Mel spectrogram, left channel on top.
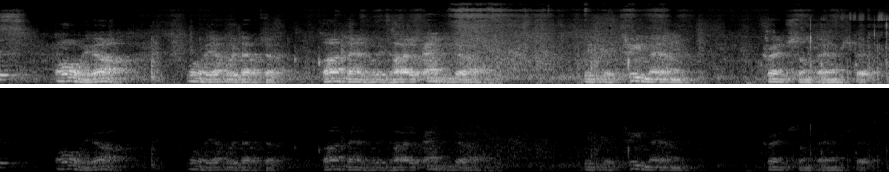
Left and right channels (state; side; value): quieter; right; 30.1 dB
